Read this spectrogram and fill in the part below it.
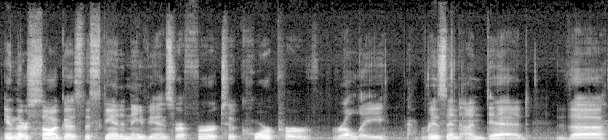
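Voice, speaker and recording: A host reading aloud in a relaxed ASMR style, with informal, self-deprecating asides and rain and thunder behind. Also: sits low, slow. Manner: informal, self-deprecating, stumbles over foreign words. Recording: clear background noise of rain and thunderstorm. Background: rain and thunderstorm ambience.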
